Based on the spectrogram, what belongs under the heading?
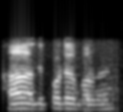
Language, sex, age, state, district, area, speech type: Maithili, male, 18-30, Bihar, Purnia, urban, conversation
